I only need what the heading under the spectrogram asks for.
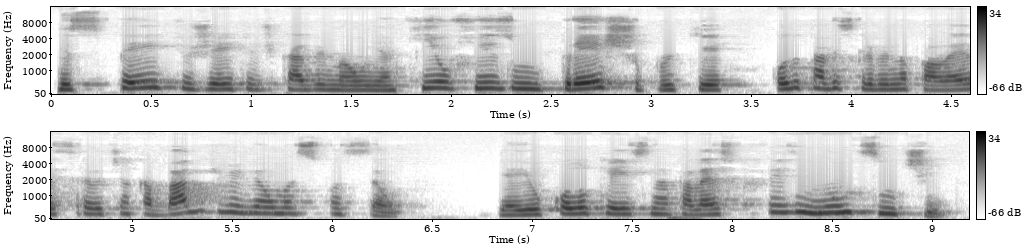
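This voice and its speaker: A woman's voice: on the high side, quick pace, warm tone, poor audio. A woman giving a spiritist talk, speaking conversationally and often addressing the audience directly. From southern Brazil. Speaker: lecturer at a spiritist center.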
